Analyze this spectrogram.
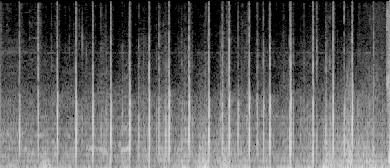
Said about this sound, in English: So as we go past, I think we should have a round of applause. Right, come on.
